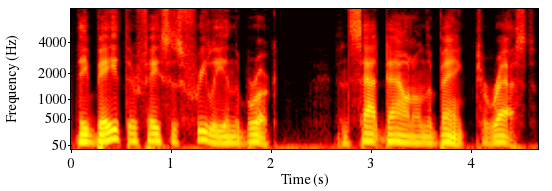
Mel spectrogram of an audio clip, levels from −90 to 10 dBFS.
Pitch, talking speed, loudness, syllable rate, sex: 100 Hz, 205 wpm, -20 LUFS, 4.8 syllables/s, male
